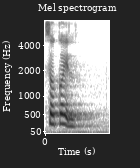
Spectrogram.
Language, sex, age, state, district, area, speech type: Goan Konkani, female, 30-45, Goa, Tiswadi, rural, read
